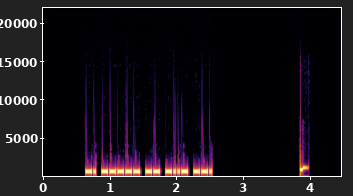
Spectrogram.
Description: Morse code, heard as a keyed tone, about 40 wpm, 700 Hz. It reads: N0MXG
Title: USA Call Signs - 3x Character Spacing - 40wpm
